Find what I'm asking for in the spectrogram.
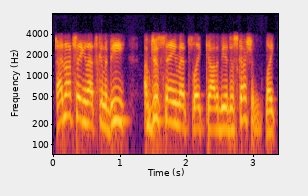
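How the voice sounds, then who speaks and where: Speaking quickly in a high-pitched voice, this American man debates sports off the cuff on a radio show. The recording is dry, the phone line sounds thin, and he hammers his points home emphatically, repeating himself often.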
